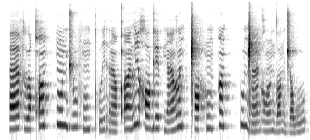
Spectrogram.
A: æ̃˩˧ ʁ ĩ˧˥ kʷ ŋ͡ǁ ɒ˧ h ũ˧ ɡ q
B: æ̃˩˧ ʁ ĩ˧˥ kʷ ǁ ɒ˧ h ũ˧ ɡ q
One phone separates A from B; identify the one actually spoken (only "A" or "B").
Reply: B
